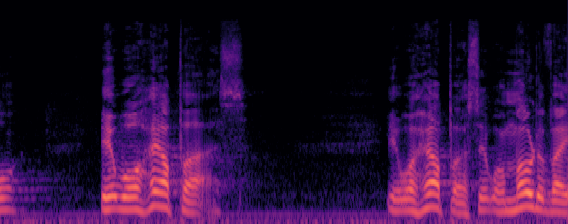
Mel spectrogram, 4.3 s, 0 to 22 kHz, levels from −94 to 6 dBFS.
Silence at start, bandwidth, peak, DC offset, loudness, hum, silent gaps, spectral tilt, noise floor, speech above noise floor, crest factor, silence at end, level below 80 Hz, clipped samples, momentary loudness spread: 0 s; 14.5 kHz; -12 dBFS; under 0.1%; -29 LUFS; none; none; -7 dB/octave; -61 dBFS; 33 dB; 18 dB; 0 s; -62 dBFS; under 0.1%; 14 LU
